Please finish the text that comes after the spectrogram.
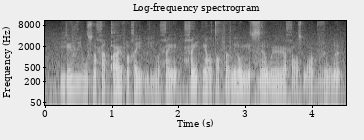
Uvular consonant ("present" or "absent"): present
